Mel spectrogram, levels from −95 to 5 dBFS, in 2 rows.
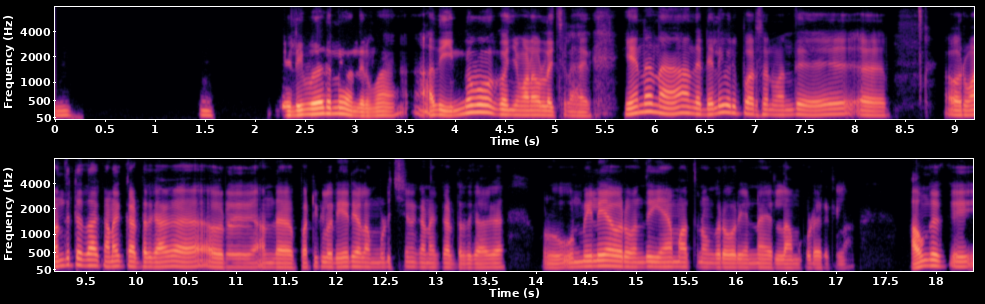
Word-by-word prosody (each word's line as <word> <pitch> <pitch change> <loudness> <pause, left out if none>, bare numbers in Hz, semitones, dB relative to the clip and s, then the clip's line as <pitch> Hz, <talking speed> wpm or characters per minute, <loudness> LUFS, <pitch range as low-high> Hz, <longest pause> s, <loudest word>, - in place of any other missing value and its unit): ம். 115 +1 -5 1.3
ம். 115 -2 -6 0.7
டெலிவர்டுன்னு 145 +7 +7
வந்துருமா! 105 0 +1 0.4
அது 120 +3 +3
இன்னமும் 180 +6 +4
கொஞ்சம் 125 -2 +2
மன 120 0 +4
உளைச்சலாயிரும். 105 -3 -2 0.4
என்னன்னா, 185 -1 +3 0.2
அந்த 155 -4 +1
டெலிவரி 180 +5 +2
பெர்சன் 135 -2 -1
வந்து, 130 +2 -2 1.5
அவரு 120 0 +2
வந்துட்டதா 155 +2 +1
கணக்கு 135 +1 -1
காட்டுறதுக்காக 125 +1 0 0.4
அவரு 115 -1 -1 0.3
அந்த 115 +1 -5 0.2
பர்ட்டிகுலர் 120 +1 -4
ஏரியால 125 -1 -1
முடிச்சுட்டேன்னு 120 +1 -10
கணக்கு 115 -1 -7
காட்டுறதுக்காக, 105 0 -4 0.4
உ - - -6 0.2
உண்மையிலே 140 +4 +1
அவரு 135 -2 +2
வந்து 125 +2 -3 0.2
ஏமாத்தணுங்கிற 120 -2 -4
ஒரு 110 - -3
எண்ணம் 110 0 -5
இல்லாம 105 0 -5
கூட 105 - -5
இருக்கலாம். 95 +1 -17 0.6
அவுங்களுக்கு 145 -3 0
125 Hz, 120 wpm, -21 LUFS, 115-140 Hz, 1.5 s, டெலிவர்டுன்னு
